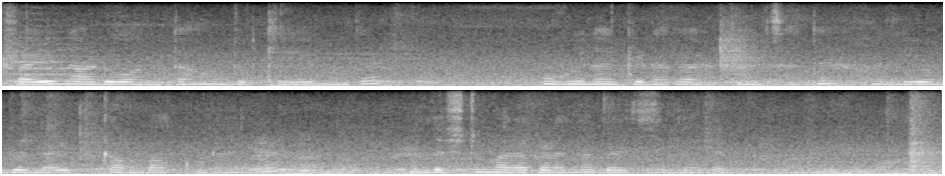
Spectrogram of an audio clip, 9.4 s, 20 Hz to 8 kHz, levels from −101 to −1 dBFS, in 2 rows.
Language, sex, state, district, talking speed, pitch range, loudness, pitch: Kannada, female, Karnataka, Gulbarga, 110 wpm, 225-235 Hz, -18 LUFS, 230 Hz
